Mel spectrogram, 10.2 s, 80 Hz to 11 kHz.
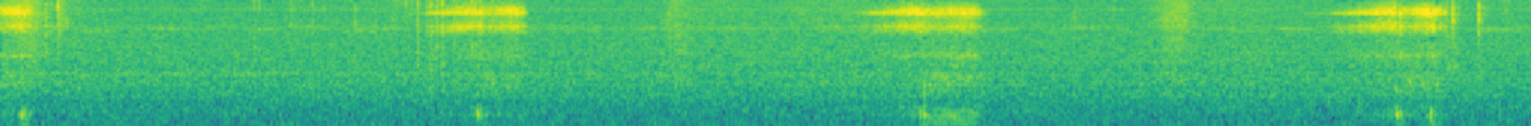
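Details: Female Jindo dog sleeping in bed: soft rhythmic breathing with faint fluttering snores, about 20 breaths a minute, under a steady hiss; quiet snoring.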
